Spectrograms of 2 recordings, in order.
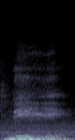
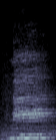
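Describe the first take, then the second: First: The pitch dips down, then comes up. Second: The pitch stays high and level. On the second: "the the first"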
